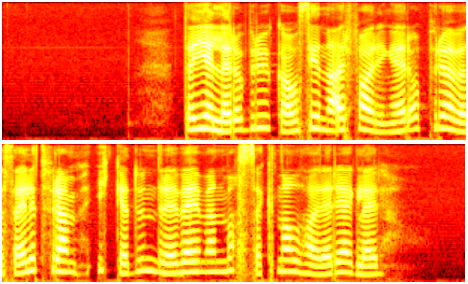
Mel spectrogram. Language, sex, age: Norwegian, female, 34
